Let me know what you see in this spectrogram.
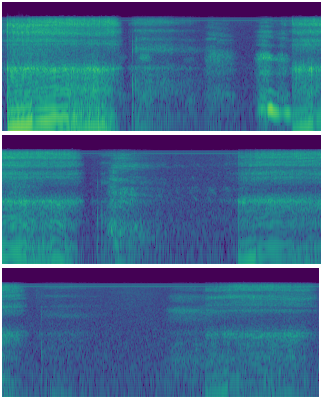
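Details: Man napping motionless on a couch, heavy snoring: loud rattling snores on breathing in, roughly one every four seconds, with quieter breaths out between.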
